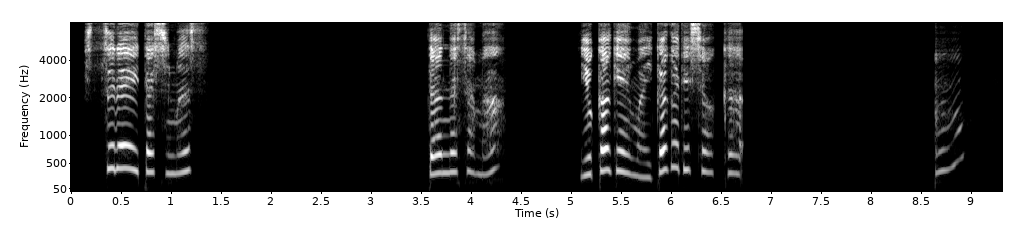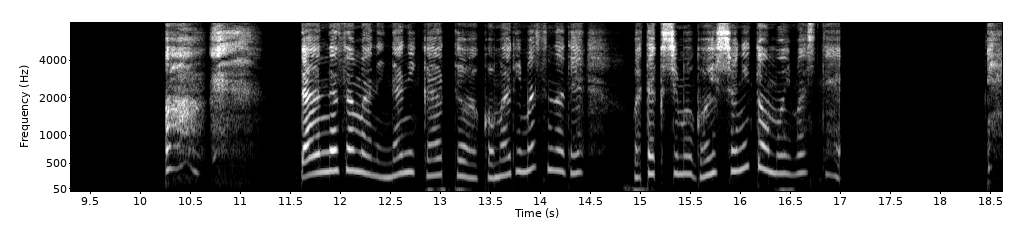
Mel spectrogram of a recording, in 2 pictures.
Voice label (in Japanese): 雨の中温泉でまったりと（囁き重視編集 効果音なし）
